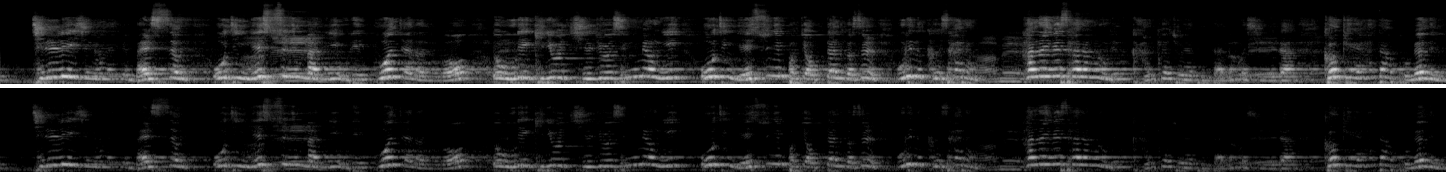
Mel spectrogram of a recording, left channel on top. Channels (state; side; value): quieter; right; 13.9 dB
